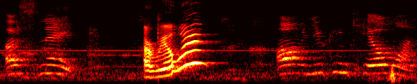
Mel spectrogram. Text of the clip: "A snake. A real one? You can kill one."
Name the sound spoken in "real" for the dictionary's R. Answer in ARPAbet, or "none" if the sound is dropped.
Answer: R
